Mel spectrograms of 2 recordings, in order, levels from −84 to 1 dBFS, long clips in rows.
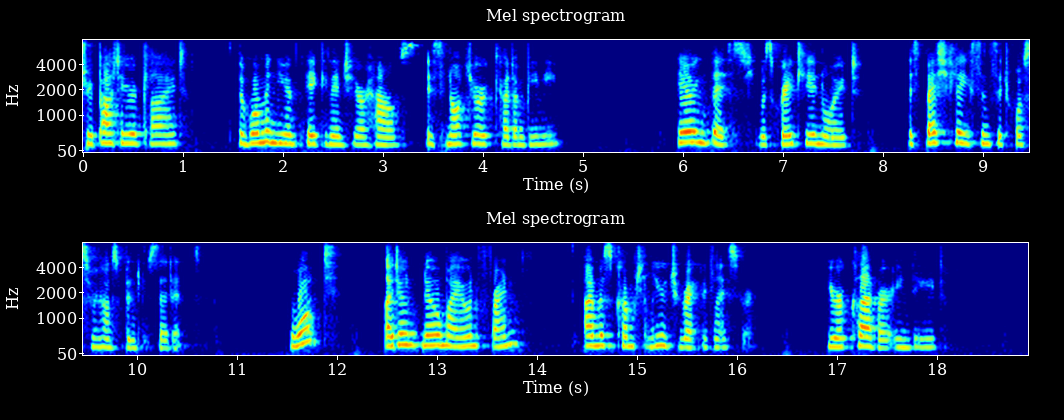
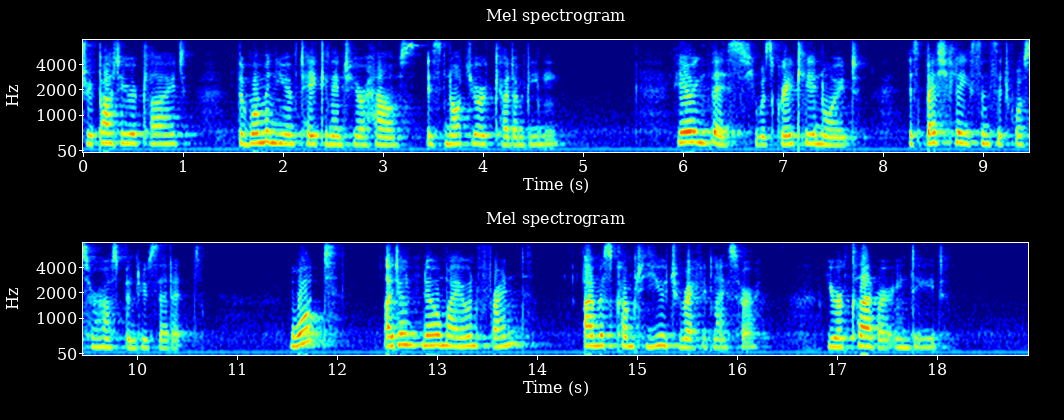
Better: second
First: noise reduction (neural mask model DeepFilterNet 3)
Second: none

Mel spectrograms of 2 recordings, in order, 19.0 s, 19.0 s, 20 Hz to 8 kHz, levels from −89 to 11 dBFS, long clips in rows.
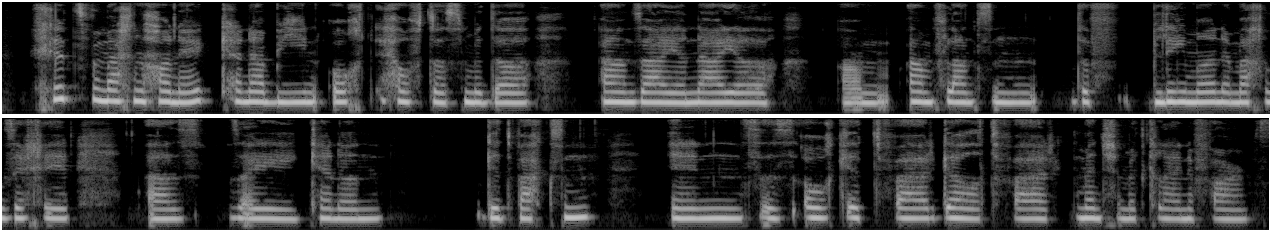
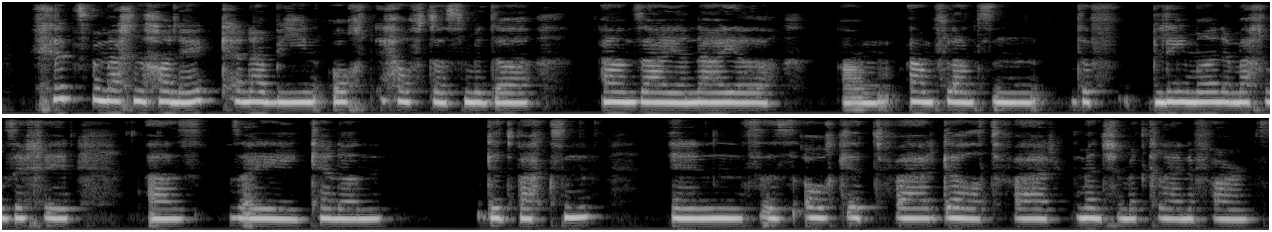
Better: first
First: none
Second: room echo; dies away in 0.2 s

